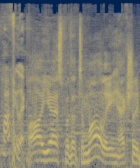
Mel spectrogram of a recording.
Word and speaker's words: tamal: be the most popular oh yes with a tamale actually pronounced thermal is the most loved we're at a restaurant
